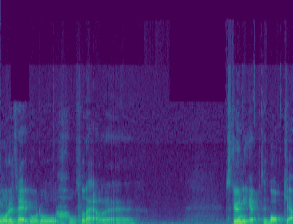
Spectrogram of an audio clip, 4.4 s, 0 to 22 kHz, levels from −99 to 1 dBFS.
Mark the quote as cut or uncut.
uncut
